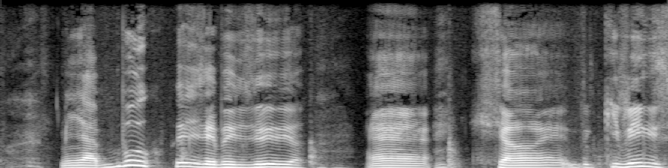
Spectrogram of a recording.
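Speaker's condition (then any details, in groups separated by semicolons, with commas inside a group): Cerebral palsy; wheelchair user, stair-climbing wheelchair chosen for autonomy, not subsidized; self-described as speaking a bit oddly, host says speech not odd at all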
